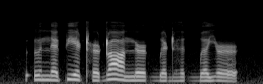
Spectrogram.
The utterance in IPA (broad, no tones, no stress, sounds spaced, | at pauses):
ʔ ɯ n ɛ pʲ e ʈʰ ə˞ ɖ ɒ n ə˞ ɡ͡b ɘ ɖʱ ɘ ɡ͡b ə j ə˞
